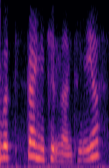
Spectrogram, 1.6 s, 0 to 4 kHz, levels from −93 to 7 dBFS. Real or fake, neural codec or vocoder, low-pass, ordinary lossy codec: fake; codec, 16 kHz, 2 kbps, FunCodec, trained on LibriTTS, 25 frames a second; 3.6 kHz; Opus, 16 kbps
